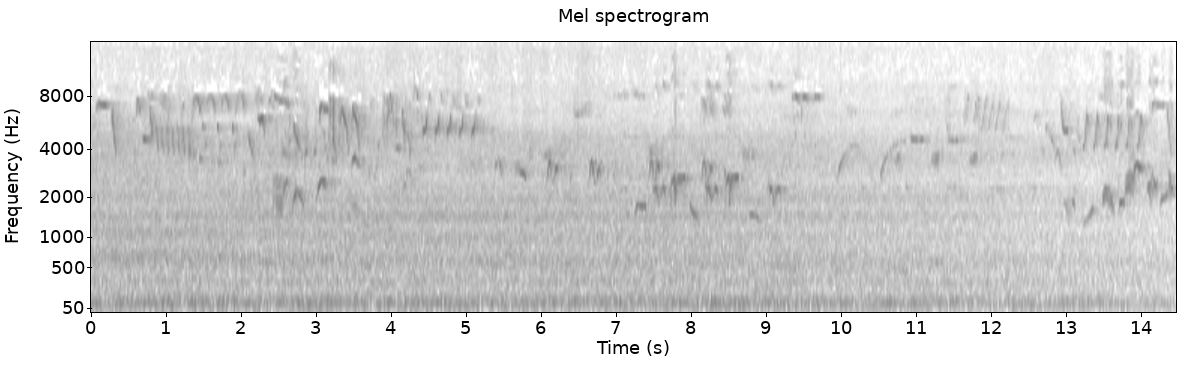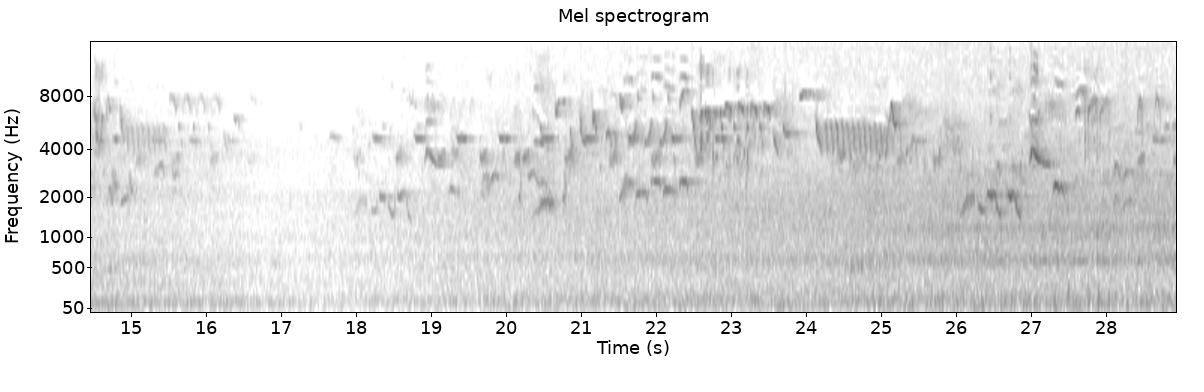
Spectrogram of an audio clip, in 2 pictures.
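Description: Low, distant rumble of passing traffic on the Rhine, from a freight train and a river cruise ship, with birds chirping over it. The rumble fades almost away a little past halfway, then builds again near the end.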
